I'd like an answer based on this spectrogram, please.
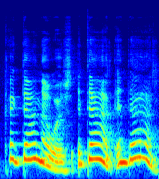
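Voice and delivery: put-on high, loud eager boy pointing; excited pointing. Boy shows his uncle the money, excited.

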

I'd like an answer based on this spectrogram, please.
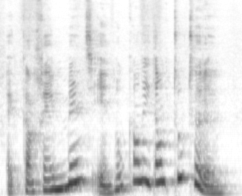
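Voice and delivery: rising, high bewildered question; can't make sense of it, worked up; puzzled and agitated. Acted. Wife wondering how the locked car honks, high agitated.

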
